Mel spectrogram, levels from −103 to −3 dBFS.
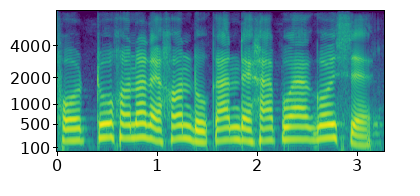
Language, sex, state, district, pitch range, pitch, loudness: Assamese, female, Assam, Sonitpur, 205-240 Hz, 225 Hz, -12 LUFS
